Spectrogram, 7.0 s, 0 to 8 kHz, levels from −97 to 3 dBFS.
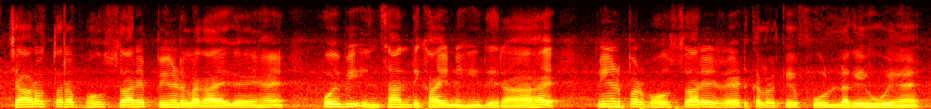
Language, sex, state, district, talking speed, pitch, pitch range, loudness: Hindi, male, Uttar Pradesh, Lalitpur, 230 wpm, 155 Hz, 140-170 Hz, -14 LUFS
